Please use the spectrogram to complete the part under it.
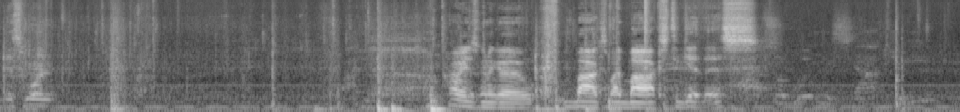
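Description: Cardboard boxes thump and slide on a table.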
